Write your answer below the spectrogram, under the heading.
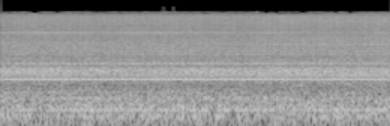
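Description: Light aircraft's engine and propeller heard from inside the cabin in steady cruise: a loud, unchanging drone with a few steady whining tones over it.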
